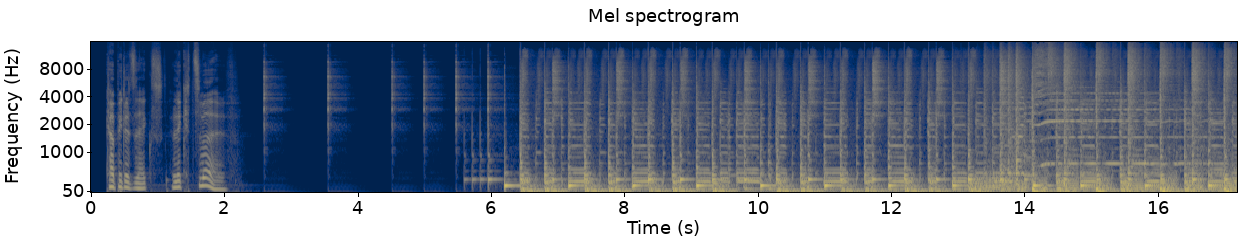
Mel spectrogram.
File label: Latin Style Guitar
